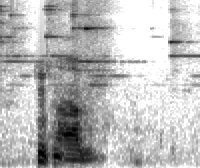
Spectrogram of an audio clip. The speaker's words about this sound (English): Those were the chimes. Those were the chimes taking you back in time as you speak about it.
